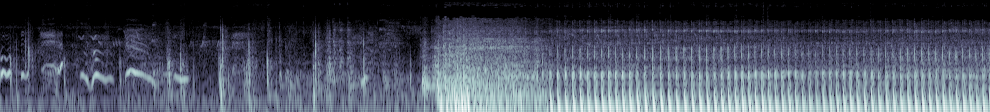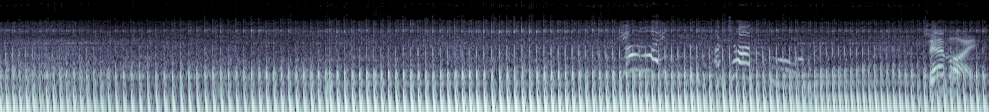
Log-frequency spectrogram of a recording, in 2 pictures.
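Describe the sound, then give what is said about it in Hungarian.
After a few seconds of talking, a motorcycle engine bursts into life and settles into a loud, steady, throbbing rumble that carries on to the end, with voices faintly beneath it. “Jössze velem motorozni.”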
